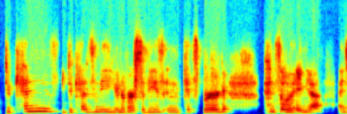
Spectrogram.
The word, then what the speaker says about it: Duquesne: Outside the Forest Service, Lo taught composition and communications classes at Chatham and Duquesne, I'm pronouncing that wrong, Duquesne Universities in Pittsburgh, Pennsylvania, and she holds a Master of Arts degree in writing.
